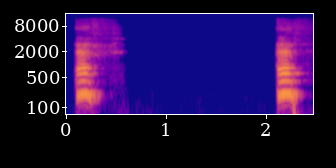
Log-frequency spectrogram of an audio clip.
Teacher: Upper teeth, lower lip touch together.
